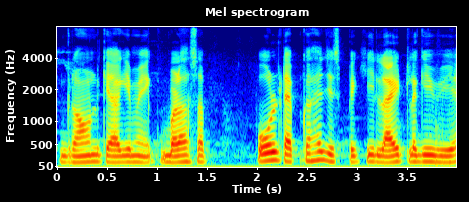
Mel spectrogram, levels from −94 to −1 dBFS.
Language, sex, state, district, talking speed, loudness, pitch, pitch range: Hindi, male, Bihar, Araria, 255 wpm, -17 LUFS, 135 Hz, 130-145 Hz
